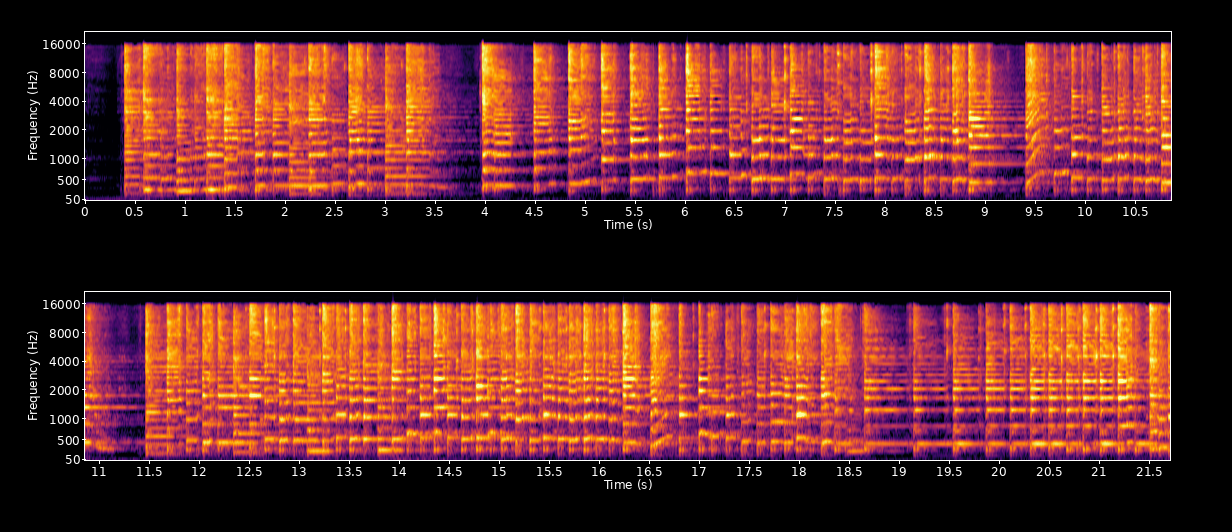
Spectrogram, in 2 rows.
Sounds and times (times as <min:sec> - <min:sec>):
Mandolin: 0:00.0 - 0:21.7.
